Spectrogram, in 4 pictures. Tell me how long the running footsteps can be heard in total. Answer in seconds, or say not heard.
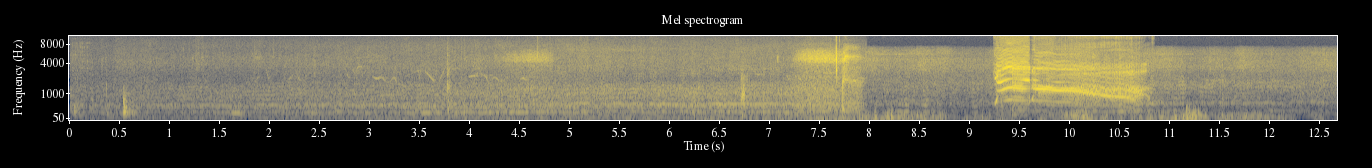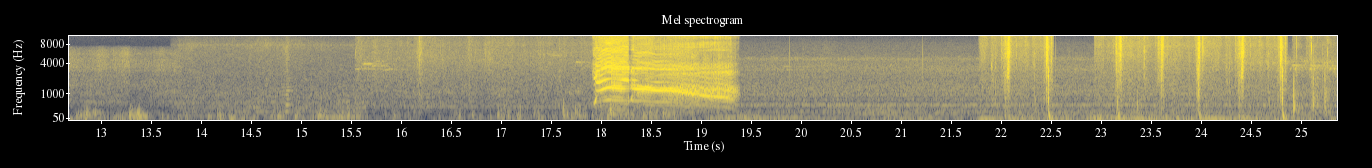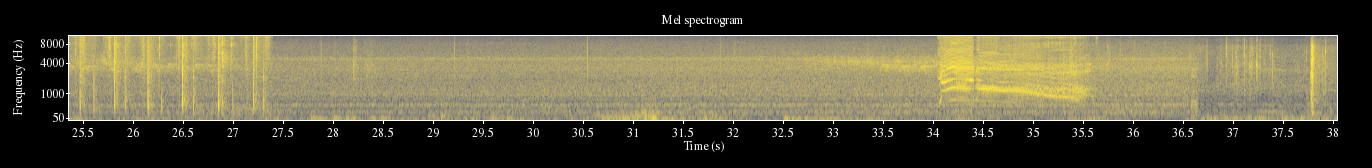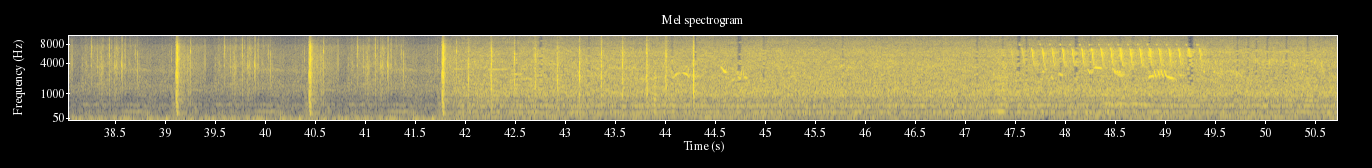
6 s.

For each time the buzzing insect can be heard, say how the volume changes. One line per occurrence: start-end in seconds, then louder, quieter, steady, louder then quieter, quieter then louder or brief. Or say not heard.
0.0-50.6 louder.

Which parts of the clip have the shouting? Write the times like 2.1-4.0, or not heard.
9.2-10.8, 17.9-19.4, 34.0-35.6.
